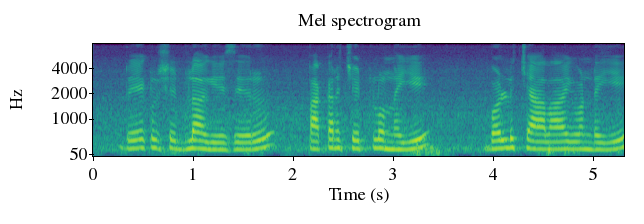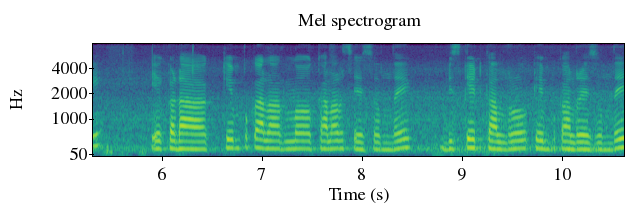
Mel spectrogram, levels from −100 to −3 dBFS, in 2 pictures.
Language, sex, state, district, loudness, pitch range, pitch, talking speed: Telugu, female, Andhra Pradesh, Guntur, -21 LUFS, 195-225 Hz, 210 Hz, 130 wpm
